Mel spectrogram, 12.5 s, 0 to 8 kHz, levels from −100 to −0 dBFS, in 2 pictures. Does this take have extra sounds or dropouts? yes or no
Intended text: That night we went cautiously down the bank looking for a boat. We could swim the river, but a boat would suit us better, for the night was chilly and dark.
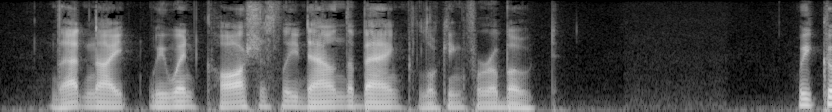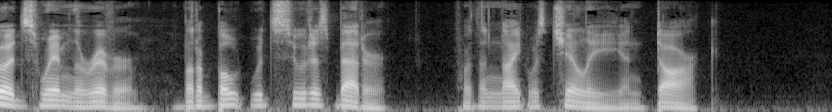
no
